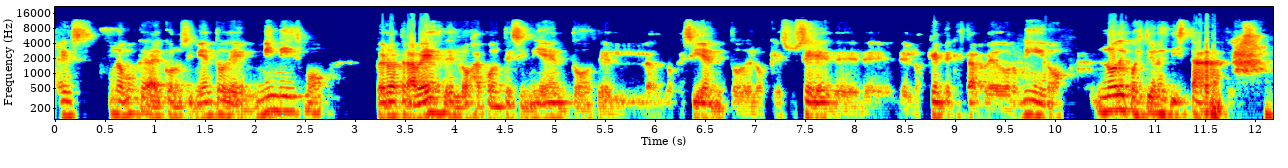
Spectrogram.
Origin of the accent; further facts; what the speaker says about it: Guayaquil, Guayas, Ecuador; also born or lived in Spain; O sea, yo soy de Guayaquil, soy descendiente de guayaquileños y no puedo vivir en otro lado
